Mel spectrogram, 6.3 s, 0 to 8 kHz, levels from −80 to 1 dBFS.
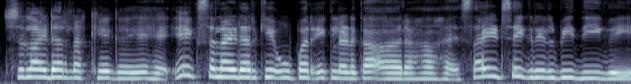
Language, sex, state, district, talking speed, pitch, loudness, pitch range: Hindi, female, Odisha, Sambalpur, 180 wpm, 240 Hz, -16 LUFS, 215-265 Hz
